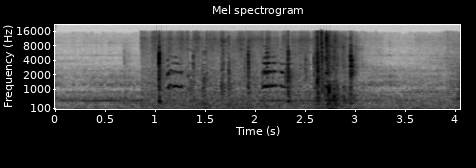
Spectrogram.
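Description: Train doors slide shut with a clunk.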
